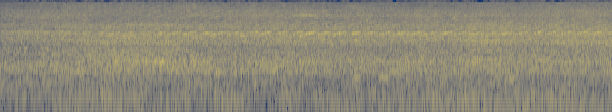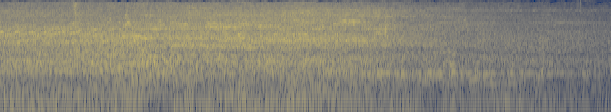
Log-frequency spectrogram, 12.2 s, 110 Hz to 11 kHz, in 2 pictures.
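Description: A Class 90 electric locomotive passing through Rugeley Trent Valley station, a loud sustained rumble and roar of the train close by, holding steady before easing away in the final seconds.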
